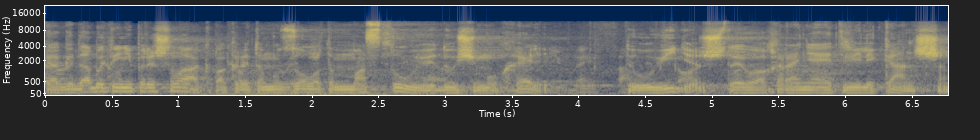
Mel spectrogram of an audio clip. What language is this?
Russian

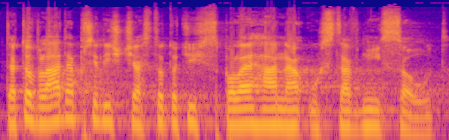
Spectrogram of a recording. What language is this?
Czech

